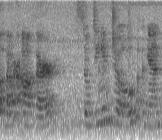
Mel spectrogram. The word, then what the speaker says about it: Jobb: our author so dean jobe again pronounced like robe um as he has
